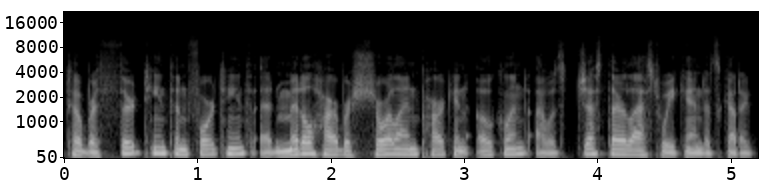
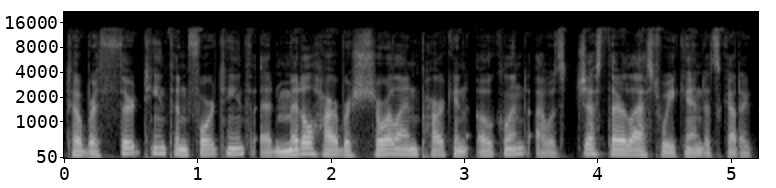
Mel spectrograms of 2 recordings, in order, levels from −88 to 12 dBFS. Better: second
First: muffled; slightly; fading above 3.5 kHz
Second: none

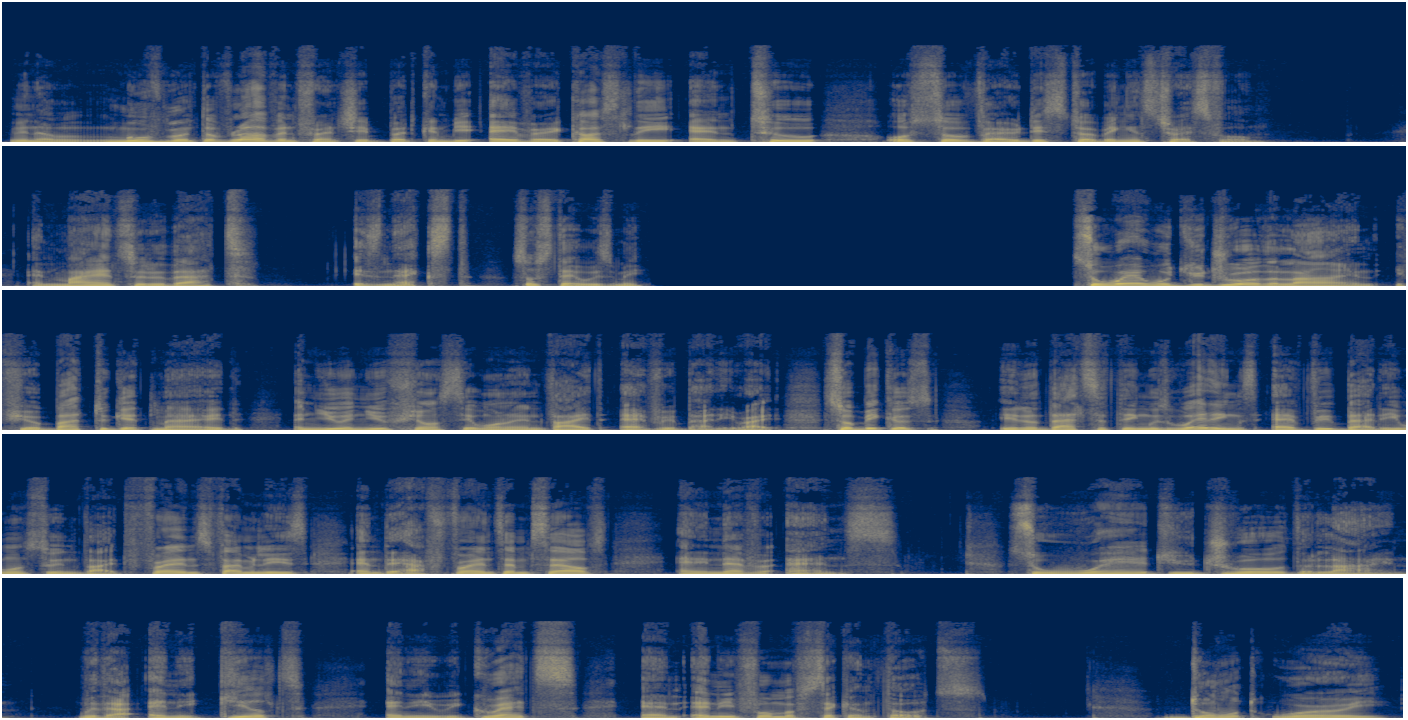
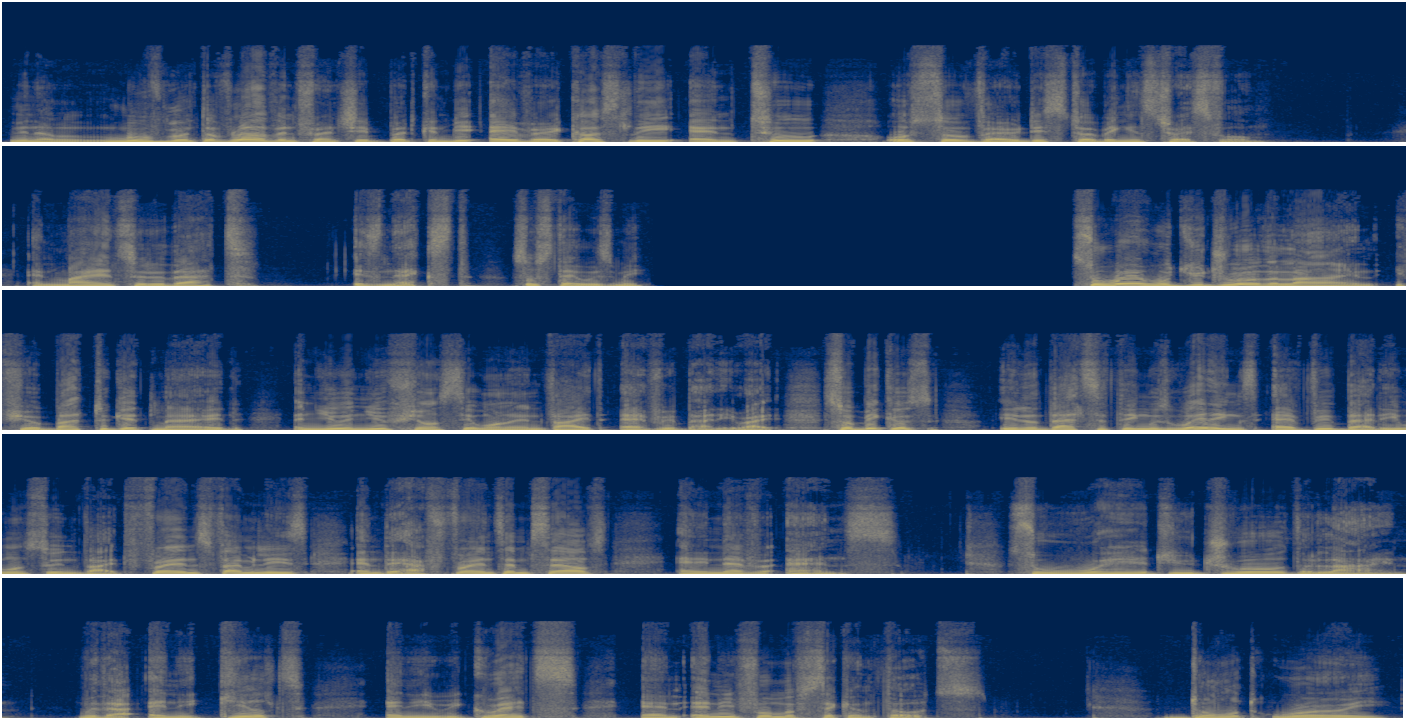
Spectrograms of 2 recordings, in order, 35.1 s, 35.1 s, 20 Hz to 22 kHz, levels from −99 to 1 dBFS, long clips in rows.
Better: first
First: none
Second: distortion; slight; 9 dB below the speech

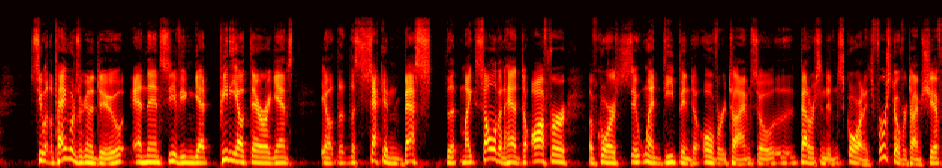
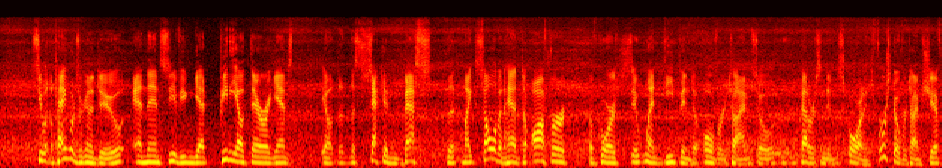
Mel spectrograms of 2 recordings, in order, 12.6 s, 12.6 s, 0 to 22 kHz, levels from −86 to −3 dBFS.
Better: first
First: none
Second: hiss; noticeable; throughout; 15 dB below the speech

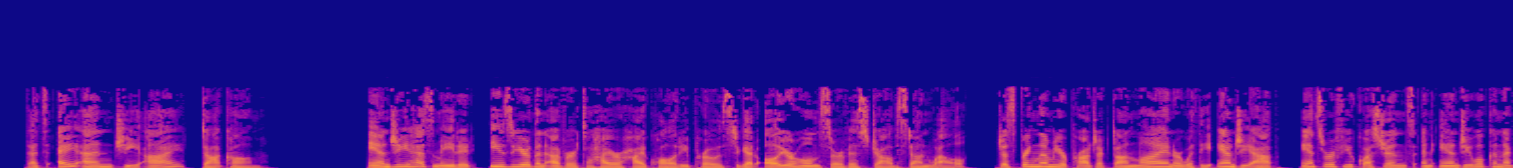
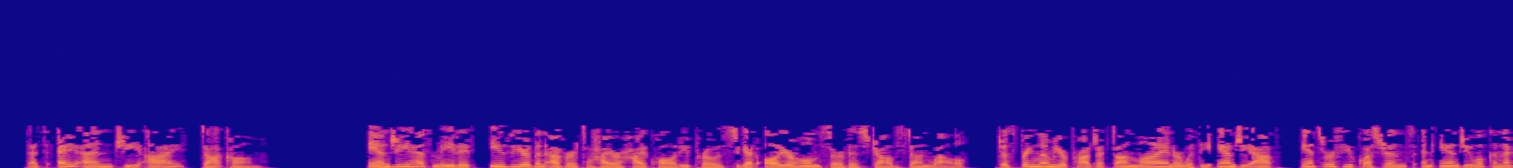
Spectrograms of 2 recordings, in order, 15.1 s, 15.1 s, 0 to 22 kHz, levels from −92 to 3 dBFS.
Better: first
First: garbled, watery; slightly; nothing above 10.5 kHz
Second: garbled, watery; badly; nothing above 5.5 kHz

